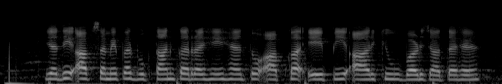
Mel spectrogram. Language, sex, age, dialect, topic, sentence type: Hindi, female, 25-30, Hindustani Malvi Khadi Boli, banking, question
